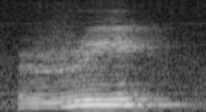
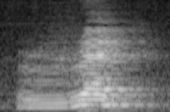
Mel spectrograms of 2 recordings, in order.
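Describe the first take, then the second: First: The vowel is long, like 'reed'. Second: The vowel is short, like 'red'. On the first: It is the present tense. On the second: It is the past tense.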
